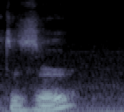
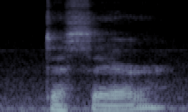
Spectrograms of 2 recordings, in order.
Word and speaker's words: Desert: it looks like desert i think it's pronounced dessert um so again for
